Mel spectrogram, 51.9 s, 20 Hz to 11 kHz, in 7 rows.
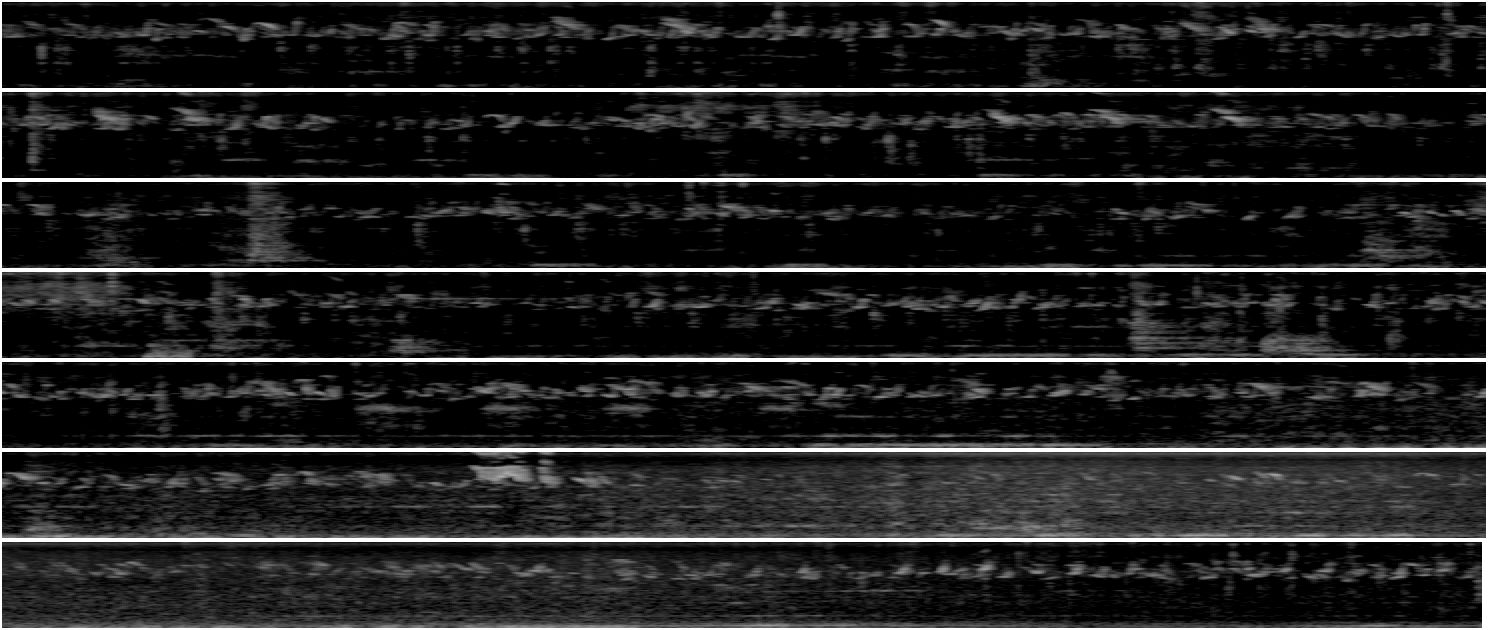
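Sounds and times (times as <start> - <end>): baby chicks peeping: 0.0 - 51.9.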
